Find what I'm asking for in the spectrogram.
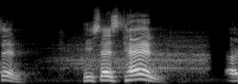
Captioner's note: people cheering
